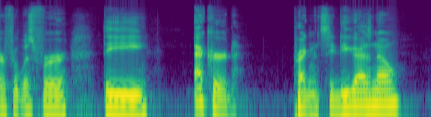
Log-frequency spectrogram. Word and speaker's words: Echard: so much for the $1.99 he says it's pronounced eard what have I been saying chardard hey what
